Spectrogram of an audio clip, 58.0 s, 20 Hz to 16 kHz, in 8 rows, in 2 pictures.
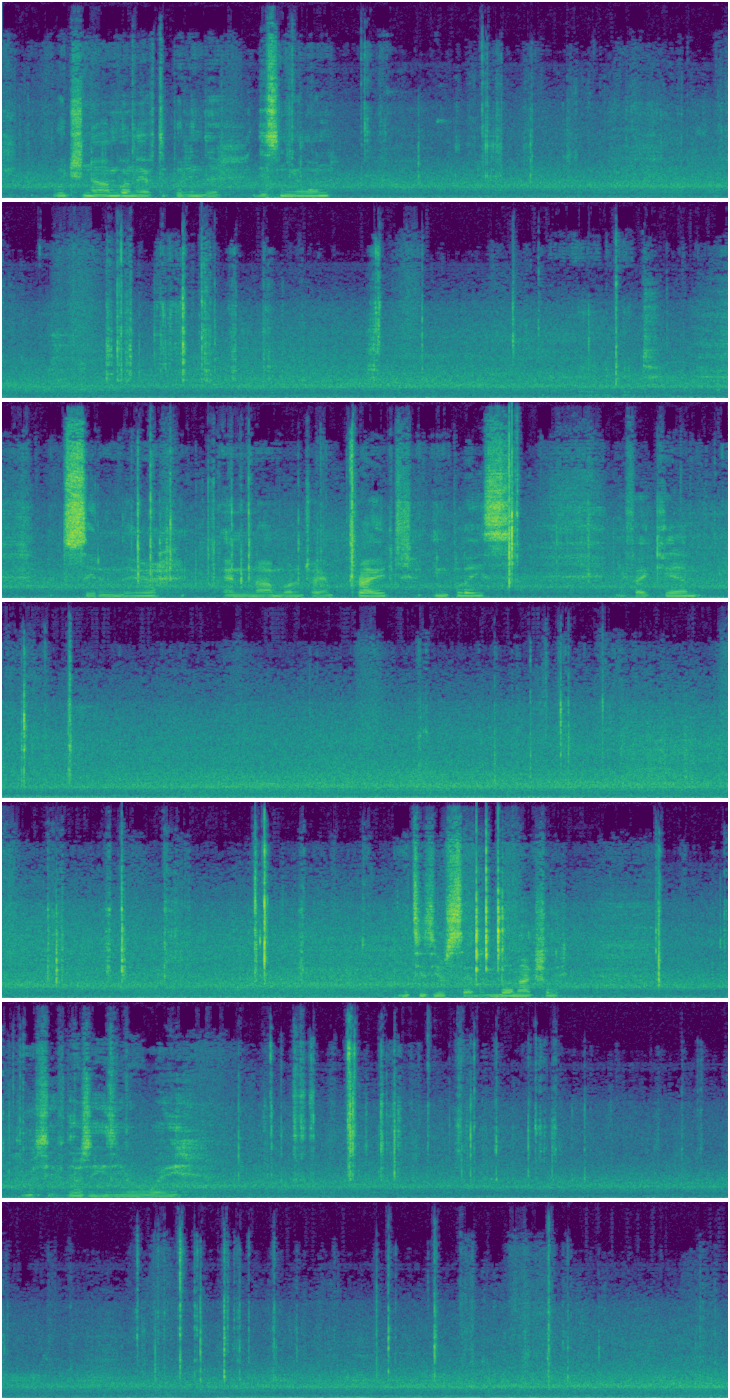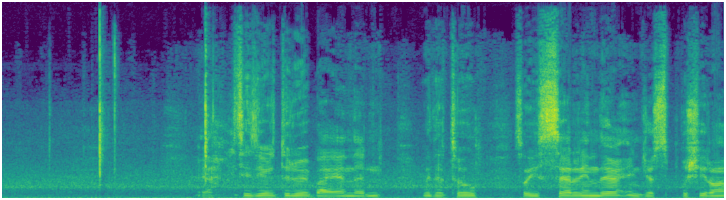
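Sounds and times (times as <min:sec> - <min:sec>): steady low rumble: 0:00.0 - 0:58.0
small metallic clicks: 0:28.6 - 0:34.7, 0:35.4 - 0:49.7, 0:50.4 - 0:52.1.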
